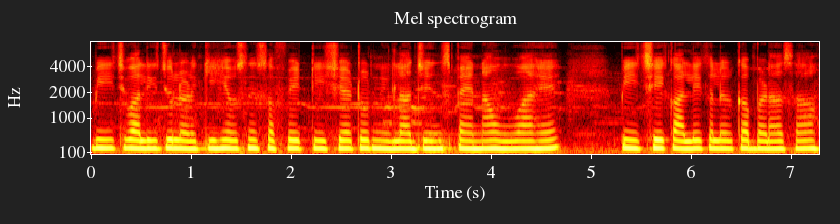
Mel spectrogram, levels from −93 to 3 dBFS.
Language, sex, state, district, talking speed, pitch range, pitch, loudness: Hindi, female, Uttarakhand, Tehri Garhwal, 175 wpm, 205-215 Hz, 210 Hz, -13 LUFS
